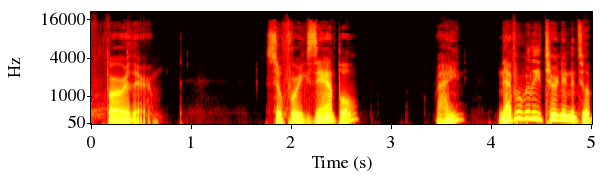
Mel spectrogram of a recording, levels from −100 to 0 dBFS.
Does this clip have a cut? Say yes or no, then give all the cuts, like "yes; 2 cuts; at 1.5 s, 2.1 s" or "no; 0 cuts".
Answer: yes; 1 cut; at 3.3 s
